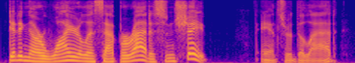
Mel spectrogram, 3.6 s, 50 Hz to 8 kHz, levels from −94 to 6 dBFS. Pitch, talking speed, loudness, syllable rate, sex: 140 Hz, 150 wpm, -17 LUFS, 6.5 syllables/s, male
